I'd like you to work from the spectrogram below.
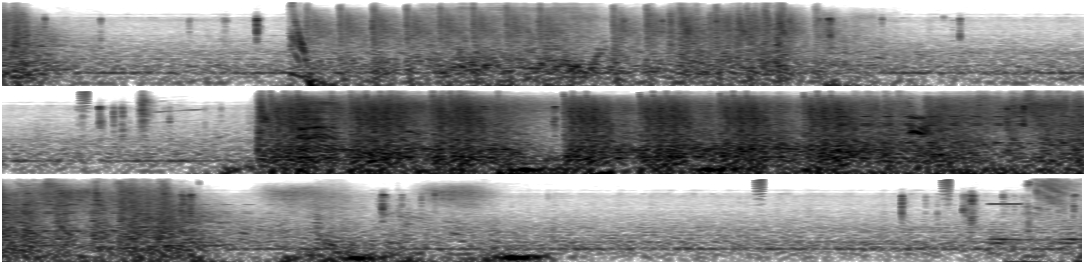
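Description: Gunfire in the Mass Effect game, with bursts of rapid crackling shots clustered into a long intense volley in the middle, preceded and followed by quieter stretches with scattered pops and mechanical noise.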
